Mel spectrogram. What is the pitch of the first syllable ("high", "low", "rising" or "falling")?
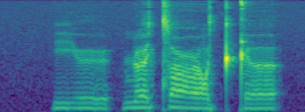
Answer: low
